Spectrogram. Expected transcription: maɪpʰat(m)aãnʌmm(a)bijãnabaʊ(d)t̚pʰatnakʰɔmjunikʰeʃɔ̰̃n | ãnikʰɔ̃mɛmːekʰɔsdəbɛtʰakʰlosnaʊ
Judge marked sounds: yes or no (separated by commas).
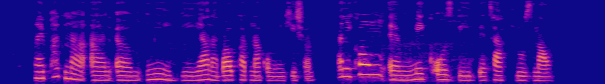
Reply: no, no, no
